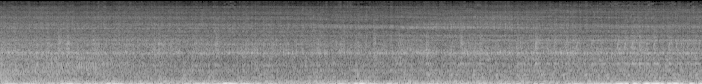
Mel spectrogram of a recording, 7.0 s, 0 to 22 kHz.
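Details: 1953 Plymouth, left sitting about ten years, jump-started from a battery after corroded cables were replaced: deep, steady low rumble with a loose, lumpy beat, holding an even idle; first run successful.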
